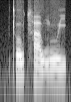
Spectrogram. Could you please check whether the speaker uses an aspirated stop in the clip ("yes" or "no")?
yes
